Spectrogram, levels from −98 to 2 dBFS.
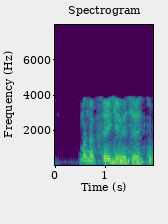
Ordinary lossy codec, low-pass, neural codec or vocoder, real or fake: AAC, 16 kbps; 7.2 kHz; none; real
